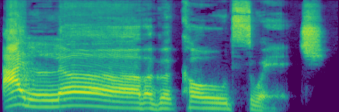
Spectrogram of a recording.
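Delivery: very slow, stretched line in a put-on voice; demonstrating a code switch by drawling; slow drawn-out code switch. Shown as a demonstration. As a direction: drag it out in a different voice.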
